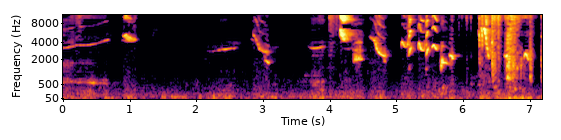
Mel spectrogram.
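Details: Young Oriental magpie-robin being tested against other birds: sparse pure whistles and slurred notes at first, building after four seconds into dense, rapid, high chattering phrases with sharp squeaky notes.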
